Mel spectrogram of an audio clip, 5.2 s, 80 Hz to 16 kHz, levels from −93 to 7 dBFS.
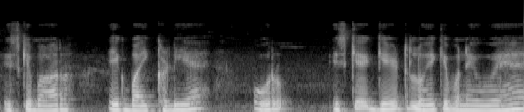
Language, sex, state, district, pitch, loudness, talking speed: Hindi, male, Uttar Pradesh, Shamli, 155 Hz, -16 LUFS, 160 wpm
